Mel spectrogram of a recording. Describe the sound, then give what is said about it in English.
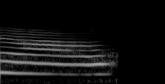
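A single long, drawn-out meow, clear, holding a steady tone that dips slightly before cutting off abruptly, likely a human voice imitating a cat. “But all the gato did was dormir. Meow.”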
